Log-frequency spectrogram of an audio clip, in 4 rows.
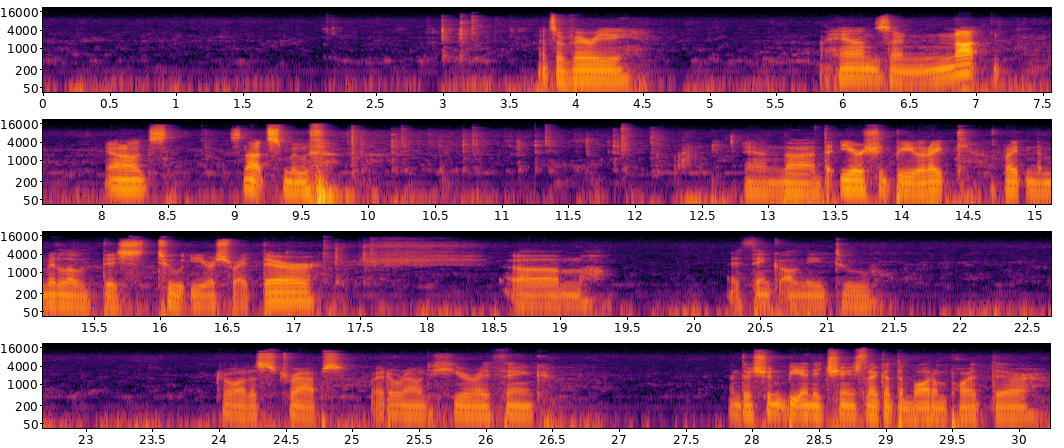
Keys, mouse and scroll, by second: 2.9 ctrl+z, 3.9-6.7 drag, 7.5-9.2 drag, 10.3 shift+middle click, 13.6-15.2 drag, 20.2 click, 22.1 click, 22.8 click, 23.9 click, 24.9 click, 25.8 click, 26.1 click, 26.3 click, 27.6 click, 28.3 click, 29.8 click.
